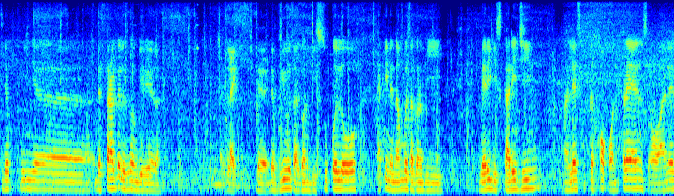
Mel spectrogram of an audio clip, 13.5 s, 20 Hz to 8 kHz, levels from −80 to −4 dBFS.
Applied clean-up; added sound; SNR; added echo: none; Hiss; 15 dB; none.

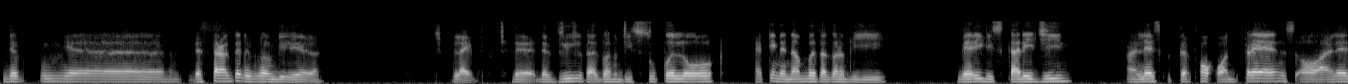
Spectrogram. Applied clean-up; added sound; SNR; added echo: neural diffusion model UNIVERSE++.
